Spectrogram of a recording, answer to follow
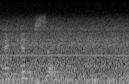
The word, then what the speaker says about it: Poughkeepsie: So the Dutch called it Poughkeepsie, and some of the other people shortened it by calling P-I-K-I-P-S-I, Poughkeepsie.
